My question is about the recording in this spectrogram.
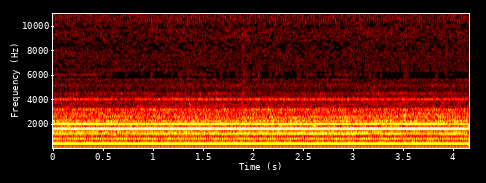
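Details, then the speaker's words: Moonraker Minor II CE multi-norm AM/FM CB radio receiver on test with signal generator; constant steady high whine under the hiss, blamed on the radio's own CPU or synthesizer: receiver whine. "a CPU or the synthesizer that is horrible"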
